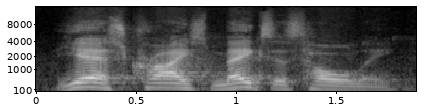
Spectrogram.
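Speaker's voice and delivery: normal talking voice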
